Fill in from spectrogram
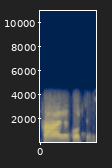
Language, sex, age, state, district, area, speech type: Odia, male, 60+, Odisha, Gajapati, rural, conversation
